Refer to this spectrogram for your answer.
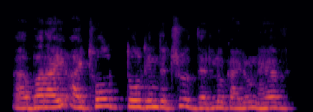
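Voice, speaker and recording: A fairly quick pace with a non-native accent. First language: not English. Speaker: immigrant banking professional. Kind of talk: webinar testimony. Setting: webinar. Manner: halting, many fillers.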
